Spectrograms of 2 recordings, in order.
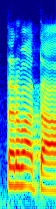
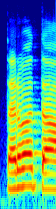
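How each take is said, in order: Both takes have the same delivery.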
